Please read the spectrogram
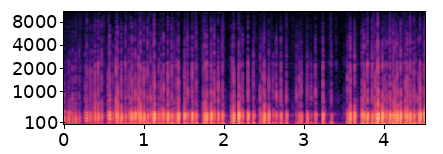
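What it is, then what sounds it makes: Hard-shell EVA case, hollow. Fingertips tap quickly and rhythmically on the shell of a small, rigid, hollow black hard-shell EVA case with an orange zipper, held close to the mic. The taps come in dense bursts with short pauses, each a dull, hollow knock with a low-mid body and little brightness, dying out almost at once.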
